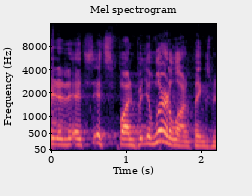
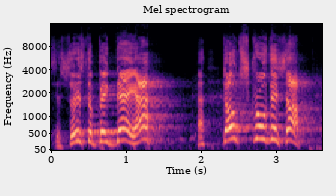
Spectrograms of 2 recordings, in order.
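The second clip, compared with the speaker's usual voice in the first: gruff dad warning; 9 semitones higher, 5 dB louder than usual. Retold or imitated. Dad to son before the wedding, loud mock warning. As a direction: bark it like a stern father. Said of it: "He says, just like this".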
